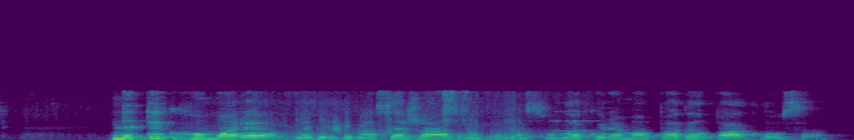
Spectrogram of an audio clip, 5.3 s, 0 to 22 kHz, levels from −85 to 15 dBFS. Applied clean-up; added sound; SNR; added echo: neural separator model SepFormer DNS4.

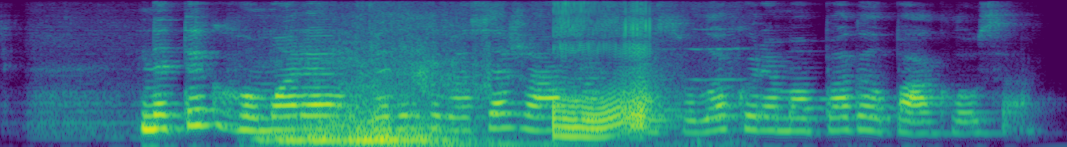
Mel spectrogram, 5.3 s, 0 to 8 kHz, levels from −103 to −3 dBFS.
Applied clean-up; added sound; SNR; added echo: none; Fart / Drawer open or close; -1 dB; reverberation time 0.3 s.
